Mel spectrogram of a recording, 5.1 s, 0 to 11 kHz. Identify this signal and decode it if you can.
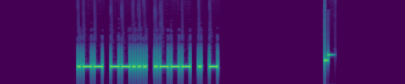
Morse code, heard as a keyed tone, about 34 wpm, 700 Hz. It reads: W7JET
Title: NA SOTA Activator Callsigns 35wpm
